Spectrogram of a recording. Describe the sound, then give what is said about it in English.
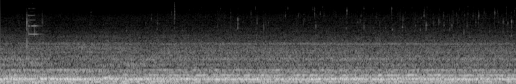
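Chebureki dough, made with milk, butter and salt, deep-frying in hot oil in a fryer for about five minutes: a steady, dense bubbling sizzle that stays constant and fairly loud throughout, with a low hum underneath and no talking. “In the fryer, Yelena is frying up chuburek”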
